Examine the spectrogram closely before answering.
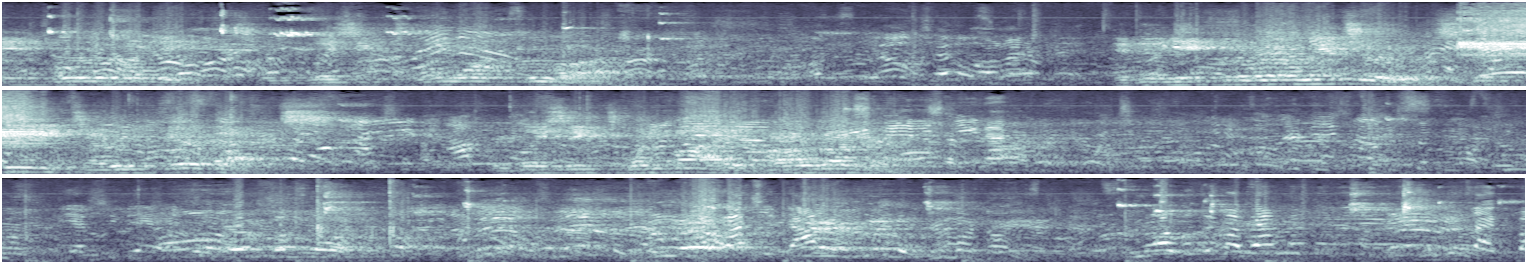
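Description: A crowd cheers and chatters in an echoing gym.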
